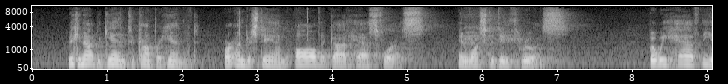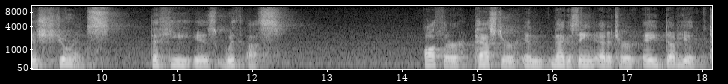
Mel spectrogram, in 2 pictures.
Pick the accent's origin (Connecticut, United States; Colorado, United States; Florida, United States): Florida, United States; Winter Haven; As many of you know, I grew up in Winter Haven. It's a small town in Central Florida, population about 30,000.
